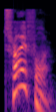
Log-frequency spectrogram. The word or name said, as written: triform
